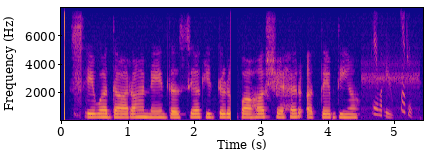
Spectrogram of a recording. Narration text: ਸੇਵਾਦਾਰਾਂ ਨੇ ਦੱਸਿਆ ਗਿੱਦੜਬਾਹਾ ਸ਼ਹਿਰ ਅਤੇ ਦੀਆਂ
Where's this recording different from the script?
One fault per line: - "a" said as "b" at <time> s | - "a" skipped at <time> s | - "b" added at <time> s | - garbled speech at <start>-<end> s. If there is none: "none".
none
